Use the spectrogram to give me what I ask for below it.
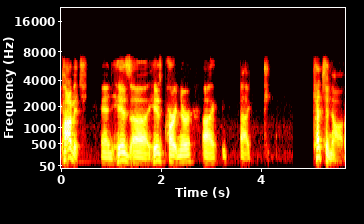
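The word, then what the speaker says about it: Khachanov: Uh, Kichinov, I think is how you pronounce it. Kichinov, Yeah, because it's kind of Kitchenov. like Yeah, Karen Kachanov, but it's Kichinov.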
